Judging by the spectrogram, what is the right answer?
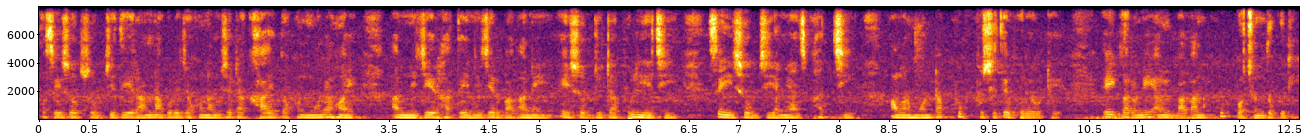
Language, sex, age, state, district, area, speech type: Bengali, female, 60+, West Bengal, Jhargram, rural, spontaneous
